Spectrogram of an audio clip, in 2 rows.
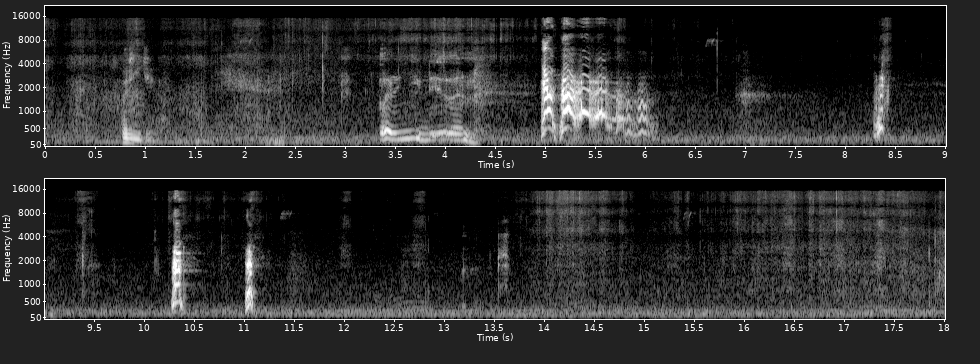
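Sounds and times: puppy barking and yipping: 0:05.0 - 0:06.2, 0:08.3 - 0:08.5, 0:10.2 - 0:11.3.

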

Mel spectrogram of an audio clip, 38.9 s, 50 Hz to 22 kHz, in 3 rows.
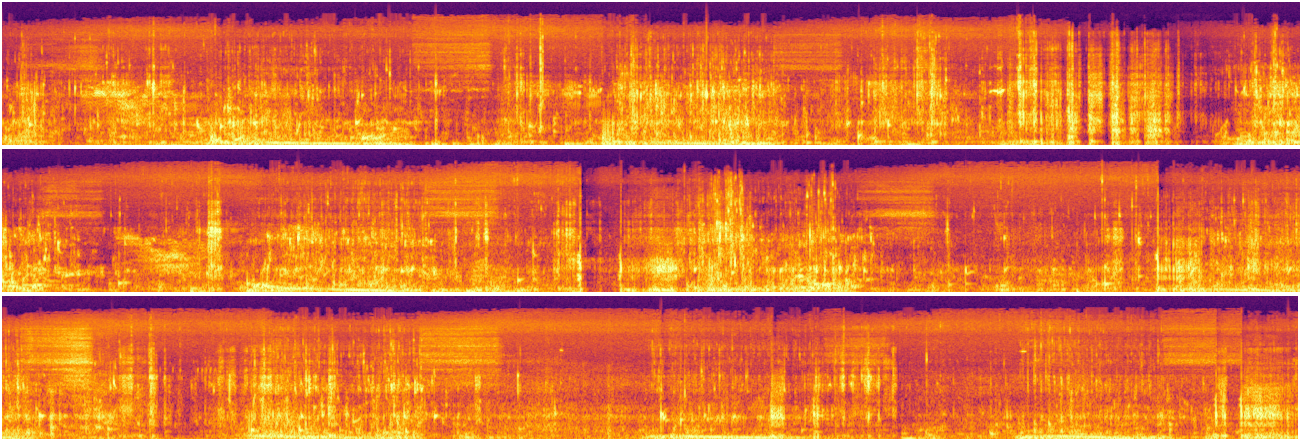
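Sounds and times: diver exhaling bubbles: 0:00.0 - 0:09.9, 0:12.1 - 0:38.9
sharp clicks and knocks: 0:10.0 - 0:12.0.

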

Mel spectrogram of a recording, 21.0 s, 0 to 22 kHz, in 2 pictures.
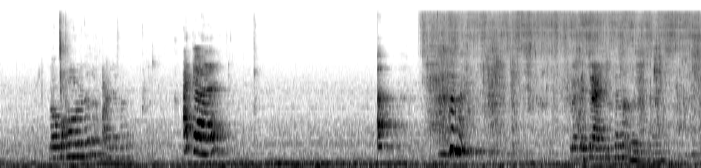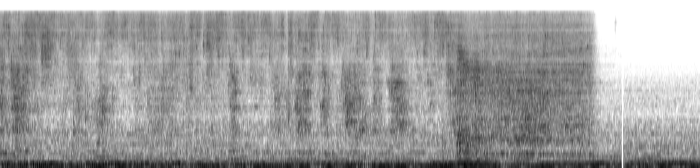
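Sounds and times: water pouring onto plastic toys: 0:06.3 - 0:19.4.

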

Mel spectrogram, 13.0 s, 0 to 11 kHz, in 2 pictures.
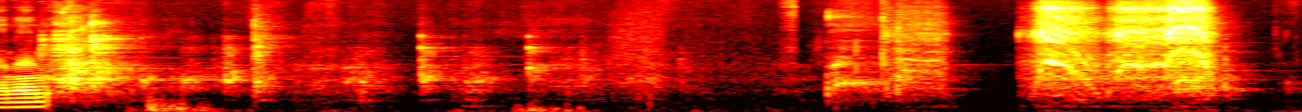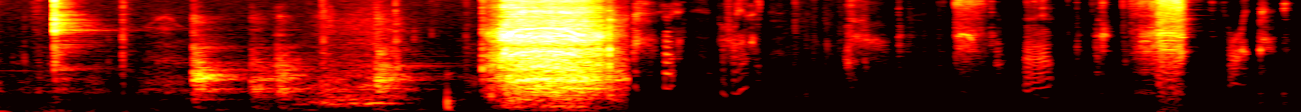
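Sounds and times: cordless drill whine: 0:04.4 - 0:06.2, 0:09.0 - 0:09.7.

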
